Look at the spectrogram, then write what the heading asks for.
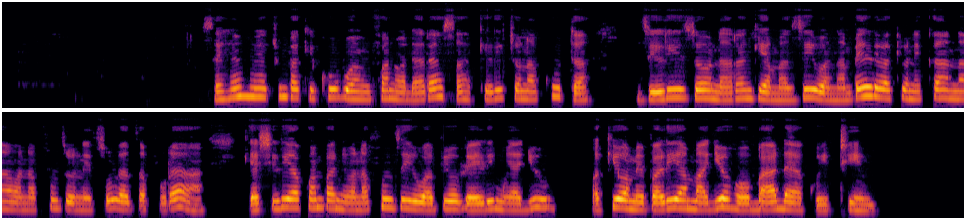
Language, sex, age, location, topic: Swahili, female, 50+, Dar es Salaam, education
